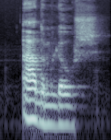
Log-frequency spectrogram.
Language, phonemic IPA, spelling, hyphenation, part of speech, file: Dutch, /ˈaː.dəmˌloːs/, ademloos, adem‧loos, adjective, Nl-ademloos.ogg
- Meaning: breathless, out of breath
